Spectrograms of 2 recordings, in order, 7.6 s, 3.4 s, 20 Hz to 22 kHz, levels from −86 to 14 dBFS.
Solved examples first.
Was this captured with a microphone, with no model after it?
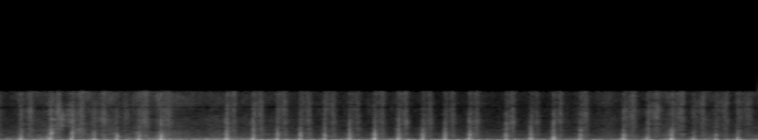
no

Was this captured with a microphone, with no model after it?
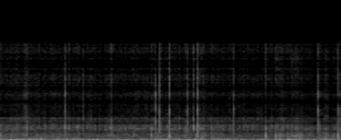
no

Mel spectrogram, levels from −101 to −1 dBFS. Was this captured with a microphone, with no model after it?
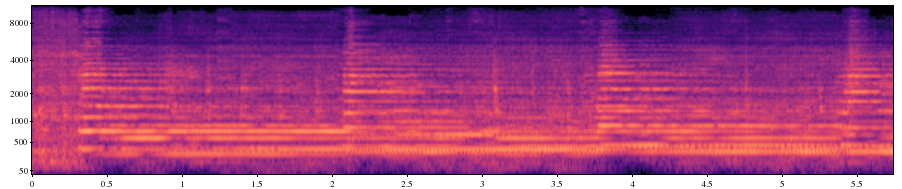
no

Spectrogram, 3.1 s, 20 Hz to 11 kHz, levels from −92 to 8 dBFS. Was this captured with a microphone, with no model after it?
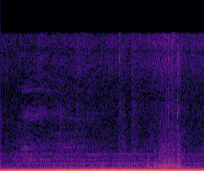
yes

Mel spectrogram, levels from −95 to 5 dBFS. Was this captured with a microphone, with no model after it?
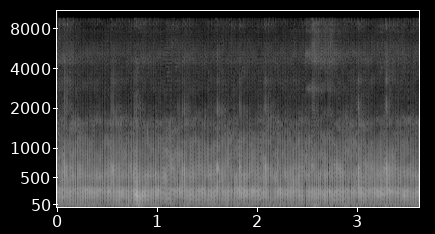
no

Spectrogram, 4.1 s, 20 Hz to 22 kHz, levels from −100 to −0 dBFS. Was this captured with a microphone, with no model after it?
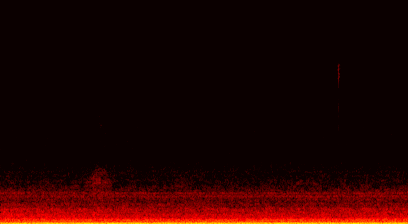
no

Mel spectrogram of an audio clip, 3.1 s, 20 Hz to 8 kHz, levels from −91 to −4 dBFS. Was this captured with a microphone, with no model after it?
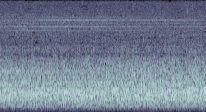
yes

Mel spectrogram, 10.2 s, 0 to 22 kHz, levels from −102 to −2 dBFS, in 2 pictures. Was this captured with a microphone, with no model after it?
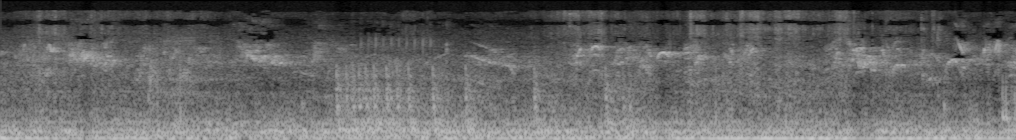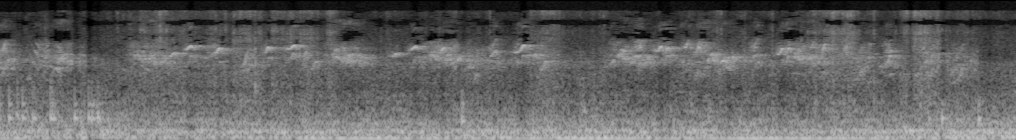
yes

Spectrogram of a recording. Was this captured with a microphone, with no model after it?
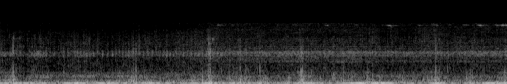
yes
